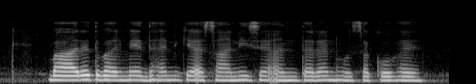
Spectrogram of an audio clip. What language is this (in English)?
Magahi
